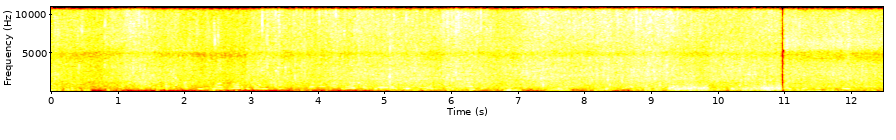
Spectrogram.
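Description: Strong wind rushing over the microphone, with small choppy waves lapping in shallow lake water; the sound breaks off sharply about a second before the end.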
